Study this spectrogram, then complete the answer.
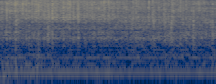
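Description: A salmon fillet sears skin side up in a cast iron skillet with a little oil, giving a loud, steady, close sizzle and hiss with no voices.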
